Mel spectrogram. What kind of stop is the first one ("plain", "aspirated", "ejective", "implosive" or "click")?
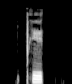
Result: aspirated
